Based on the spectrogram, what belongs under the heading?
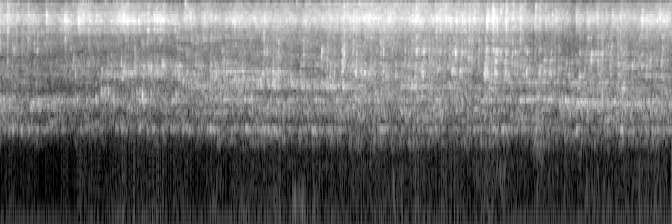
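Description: Steady sizzling hiss of masala frying in an aluminium pot on a gas stove, fresh fenugreek (methi) leaves just added, with faint crackles through it.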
